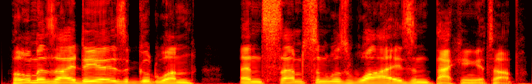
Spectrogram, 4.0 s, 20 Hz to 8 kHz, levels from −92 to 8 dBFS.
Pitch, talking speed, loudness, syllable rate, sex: 130 Hz, 210 wpm, -21 LUFS, 5.5 syllables/s, male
